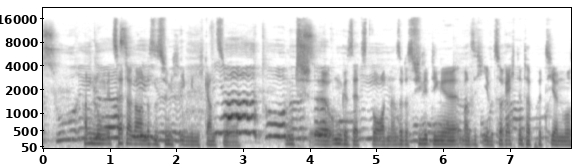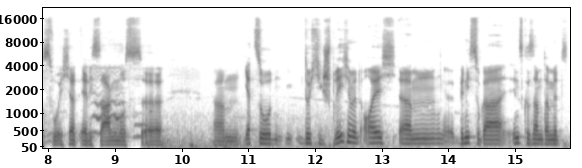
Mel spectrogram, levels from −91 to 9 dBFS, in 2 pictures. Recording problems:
rain or running water; very loud; throughout; 1 dB above the speech

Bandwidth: 16.5 kHz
